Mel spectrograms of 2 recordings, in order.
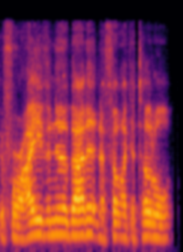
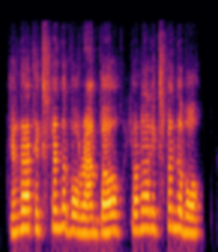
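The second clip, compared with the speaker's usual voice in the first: put-on female voice, pitched up; 6 semitones higher than usual. Showing a Rambo figure, imitating the girl from Rambo Two. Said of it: "I keep wanting to do the girl's voice".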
